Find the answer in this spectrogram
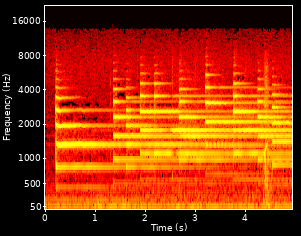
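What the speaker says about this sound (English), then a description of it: "A doorbell." A melodic chime rings out in clear repeated strikes, several bell-like notes overlapping and sustaining in a quiet room, like a doorbell sounding a tune.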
